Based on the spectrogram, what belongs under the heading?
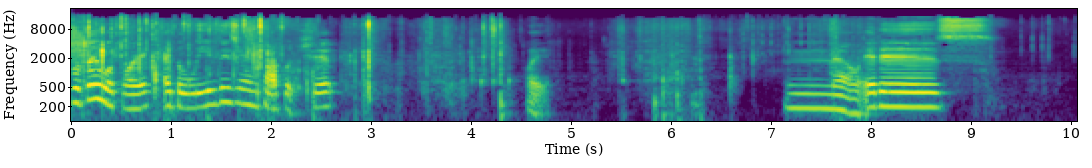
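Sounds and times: plastic bag crinkling: 0.0s - 4.5s, 5.3s - 8.0s.

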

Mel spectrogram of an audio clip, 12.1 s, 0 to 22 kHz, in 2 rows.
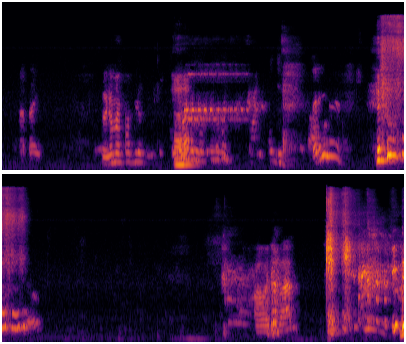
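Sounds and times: phone ringing electronic tone: 2.6s - 3.8s
voices talking: 2.6s - 4.3s.

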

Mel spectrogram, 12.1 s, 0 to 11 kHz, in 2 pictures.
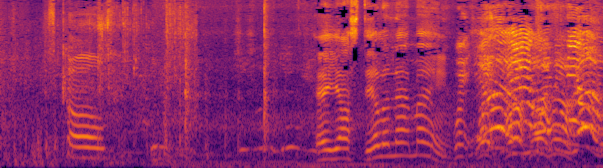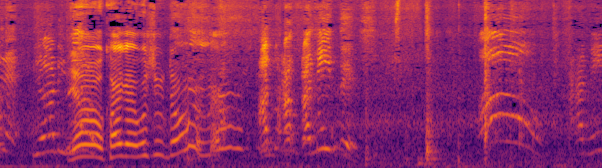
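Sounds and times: faint voices: 1.5s - 12.0s.

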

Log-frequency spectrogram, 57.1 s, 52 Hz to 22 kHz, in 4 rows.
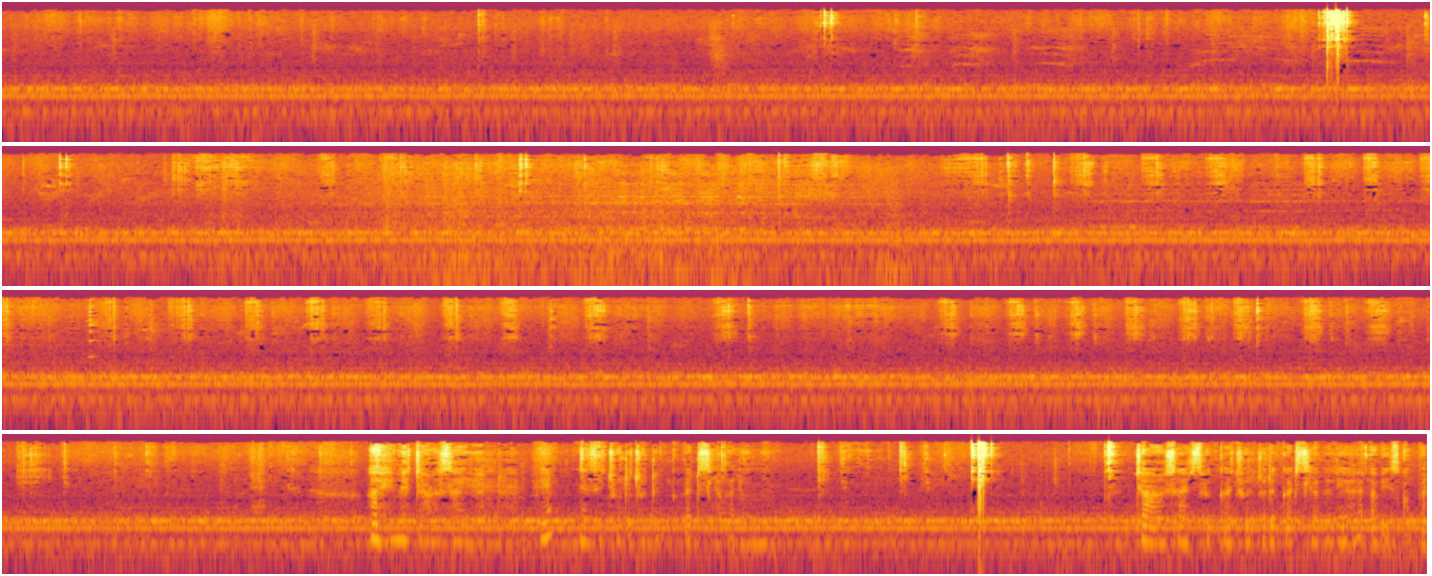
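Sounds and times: steady low hum: 0.0s - 57.0s
scissors snipping fabric: 23.8s - 34.8s, 35.6s - 36.2s, 37.9s - 44.4s.

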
